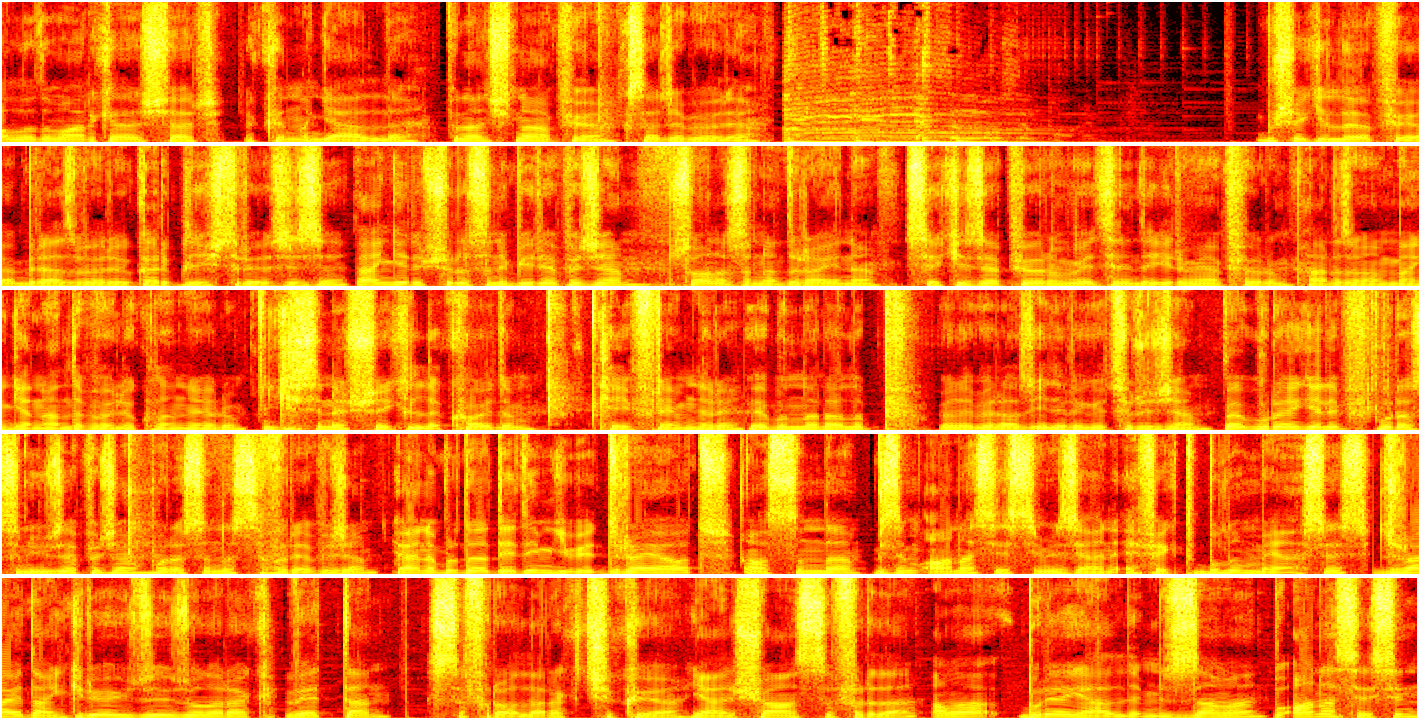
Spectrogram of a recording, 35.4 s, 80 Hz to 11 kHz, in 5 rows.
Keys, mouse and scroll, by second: 17.7-18.4 typing, 20.0-21.5 typing, 27.3 typing.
